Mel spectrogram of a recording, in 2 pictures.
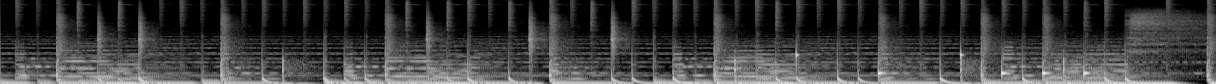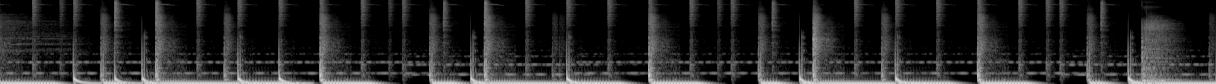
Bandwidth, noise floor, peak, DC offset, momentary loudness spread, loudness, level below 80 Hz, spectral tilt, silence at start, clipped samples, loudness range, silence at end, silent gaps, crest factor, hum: over 20 kHz; -36 dBFS; 0 dBFS; under 0.1%; 6 LU; -18 LUFS; -16 dBFS; -6 dB/octave; 0 s; under 0.1%; 3 LU; 0 s; none; 14 dB; none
